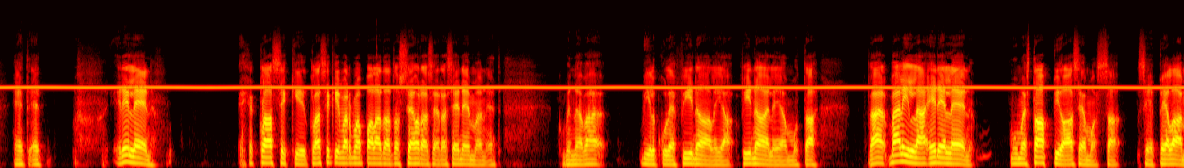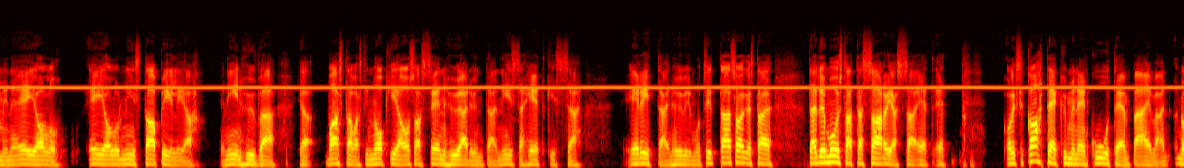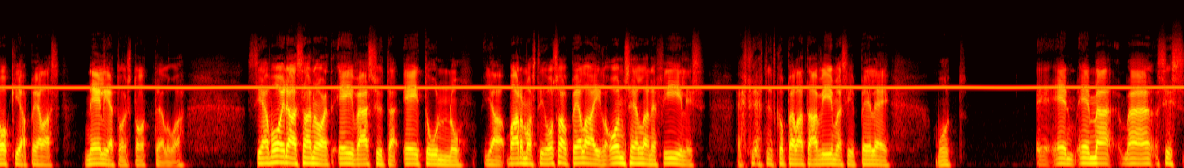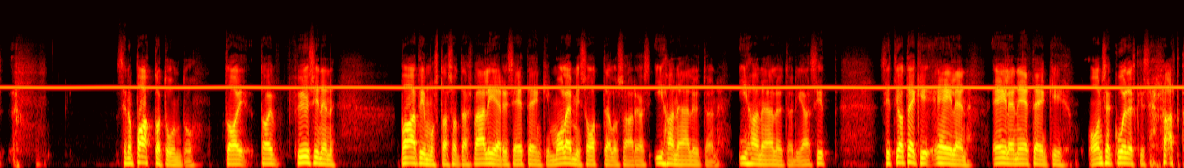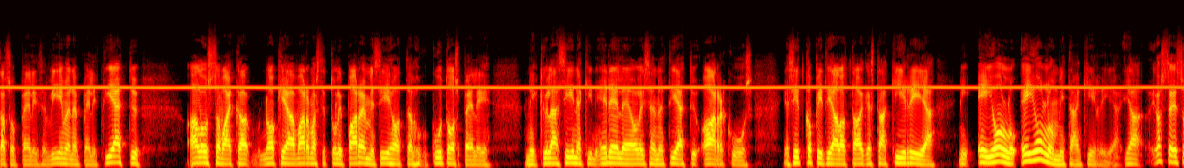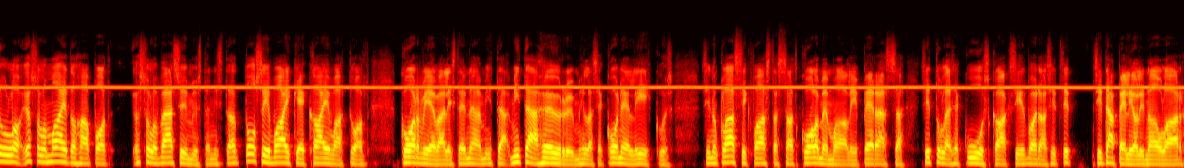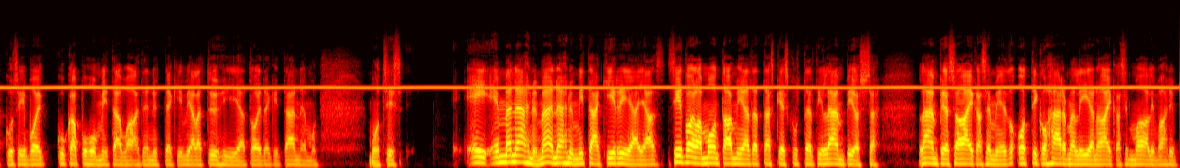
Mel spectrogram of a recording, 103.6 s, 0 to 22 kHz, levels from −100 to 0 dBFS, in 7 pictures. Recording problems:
muffled; very slightly; fading above 3 kHz
high-pitched whine; loud; throughout; 2.5 kHz, 10 dB below the speech

